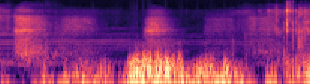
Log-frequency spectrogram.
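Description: A hiker breathing hard after climbing to a high mountain pass: a few heavy breaths, with a low rumble of wind on the microphone through the middle.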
